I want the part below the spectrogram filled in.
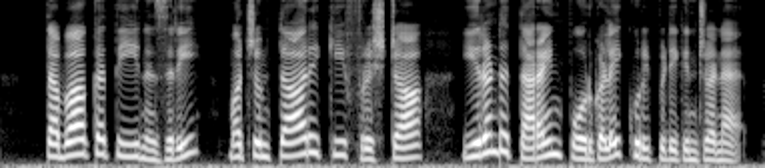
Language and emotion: Tamil, neutral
